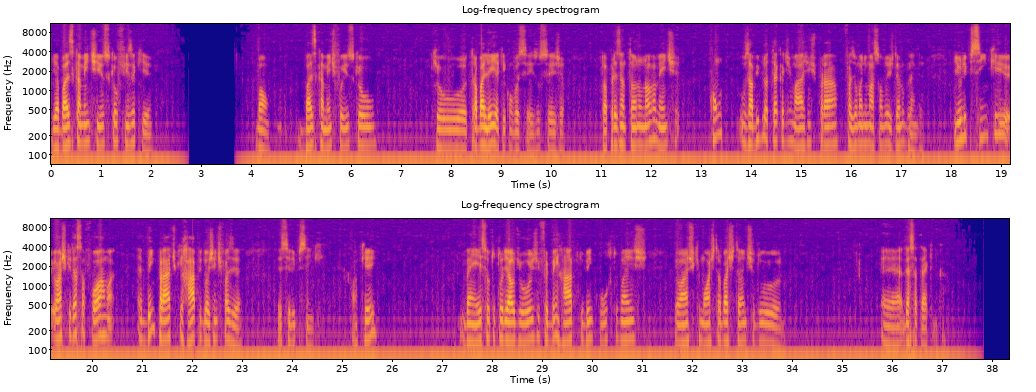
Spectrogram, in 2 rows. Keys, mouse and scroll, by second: 4.5-12.1 drag, 12.7-14.2 drag, 17.4-18.7 drag, 19.1-30.6 drag, 33.5 right click, 36.6 right click, 37.5 click.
